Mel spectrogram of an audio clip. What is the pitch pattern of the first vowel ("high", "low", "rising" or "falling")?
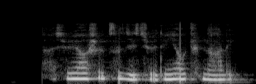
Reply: high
